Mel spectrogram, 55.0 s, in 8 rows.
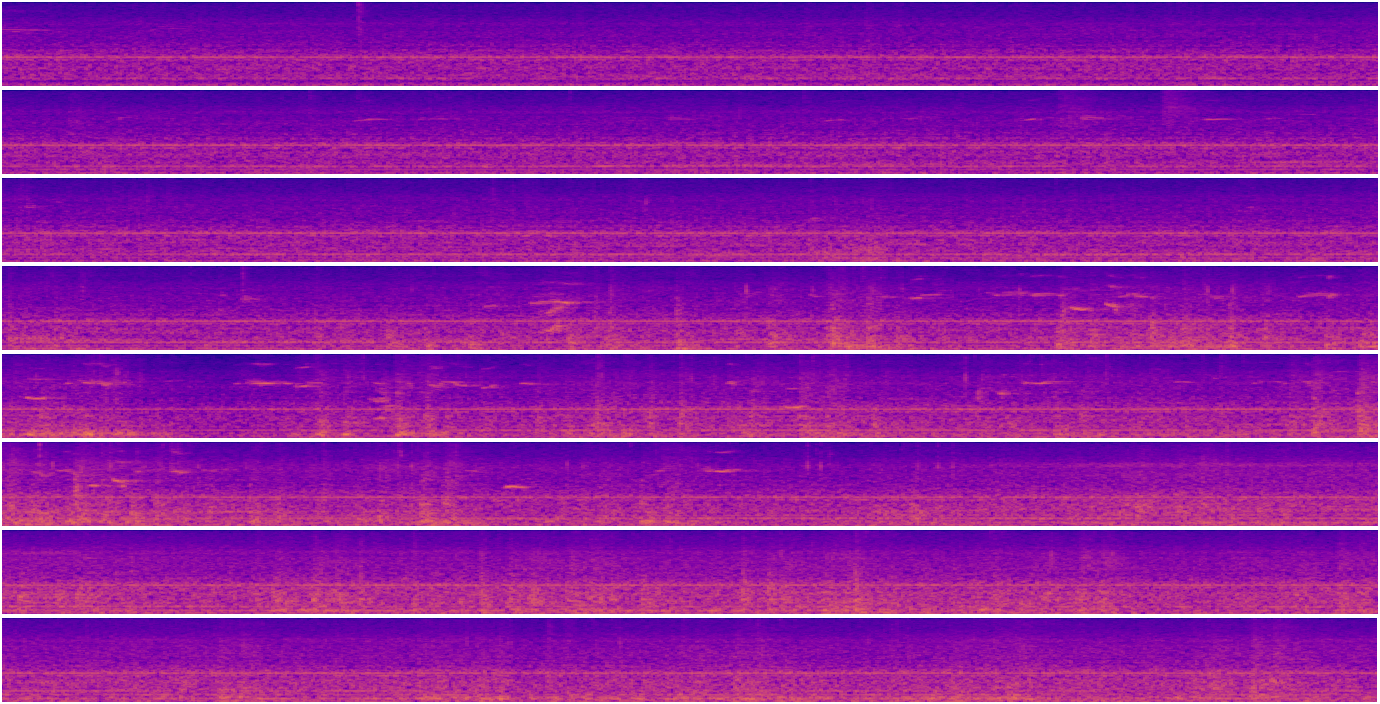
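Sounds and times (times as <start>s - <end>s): train wheels and motors rumbling: 0.0s - 55.0s
wheels knocking and rattling: 21.7s - 39.2s.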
